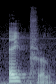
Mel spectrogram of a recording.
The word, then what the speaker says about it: April: So the exact pronunciation is April, April, April.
